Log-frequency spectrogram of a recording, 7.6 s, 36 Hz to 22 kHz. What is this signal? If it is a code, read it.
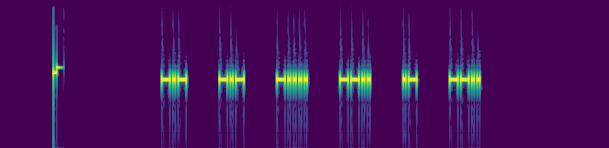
Morse code, heard as a keyed tone, about 36 wpm, spaced as for 16 wpm, 700 Hz. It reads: KK6ZAZ
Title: USA Call Signs - 4x Character Spacing - 35wpm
